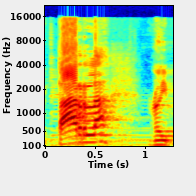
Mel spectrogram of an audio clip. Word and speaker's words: parlano: Yo parlo, tu parli, lui parla, noi parliamo, voi parlate, acá lo vamos a hacer otra vez. Loro parlano, accento en la terzultima.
